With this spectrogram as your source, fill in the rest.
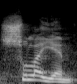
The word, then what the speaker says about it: Sulayem: Sulaiman ou Sulaim? Eu nunca lembro a pronúncia do nome dele. Vamos ver aqui. É dos Emirados Árabes, que é apoiador ultra ferrenho da Arábia Saudita. Mohammed bin Sulayem. Sulayem, isso.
